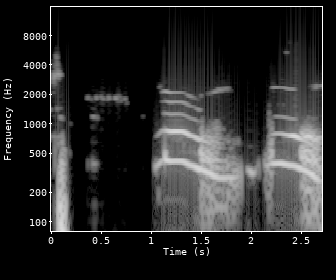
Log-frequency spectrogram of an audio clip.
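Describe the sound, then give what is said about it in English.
A cat gives two drawn-out, plaintive meows in close succession, each sliding down in pitch, clear with no talking, after a brief soft thump at the start. The cat is waiting at a door to be let in. “Um, you can hear my little baby like”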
